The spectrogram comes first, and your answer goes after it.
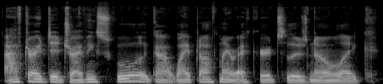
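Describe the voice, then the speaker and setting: A man's voice: lowish voice, normal speed. A young man, a podcast co-host telling a long story in casual chat, rambling and laughing often. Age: young adult.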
